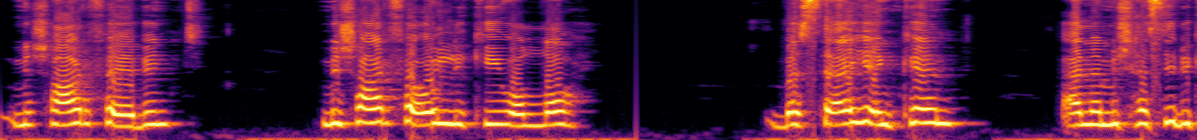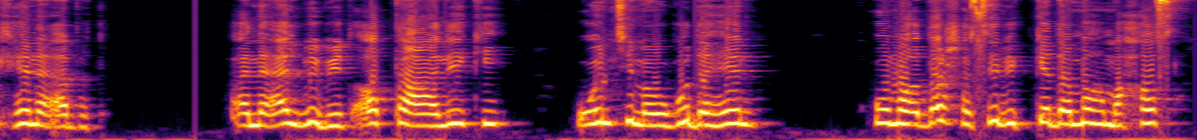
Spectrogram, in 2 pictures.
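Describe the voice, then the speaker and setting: A woman with an Egyptian accent voicing a gentle, worried mother who speaks softly and reassuringly. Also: sits high, steady tone, very fast, pauses often, close to an everyday voice. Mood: sorrowful. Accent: Egyptian Arabic.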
